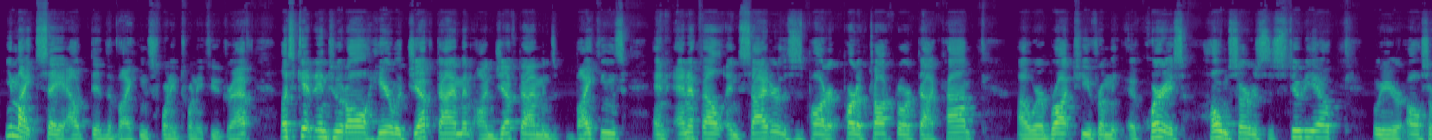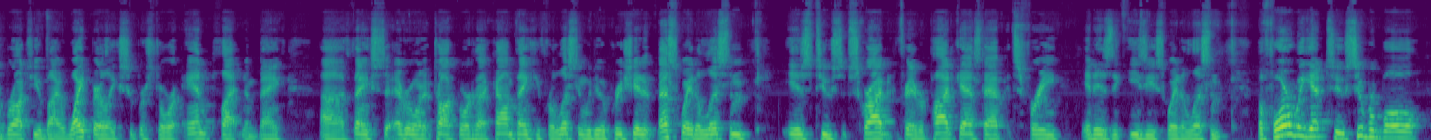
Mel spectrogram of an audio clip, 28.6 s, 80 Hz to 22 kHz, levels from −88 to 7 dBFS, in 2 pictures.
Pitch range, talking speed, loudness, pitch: 125-150 Hz, 205 wpm, -20 LUFS, 135 Hz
